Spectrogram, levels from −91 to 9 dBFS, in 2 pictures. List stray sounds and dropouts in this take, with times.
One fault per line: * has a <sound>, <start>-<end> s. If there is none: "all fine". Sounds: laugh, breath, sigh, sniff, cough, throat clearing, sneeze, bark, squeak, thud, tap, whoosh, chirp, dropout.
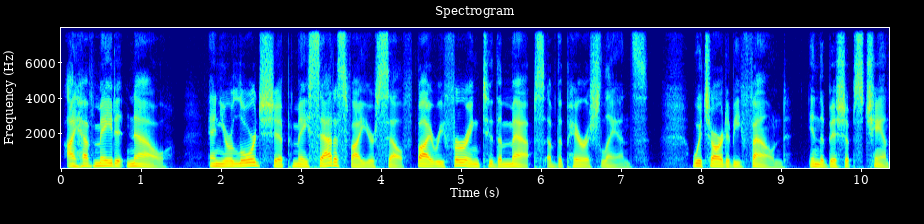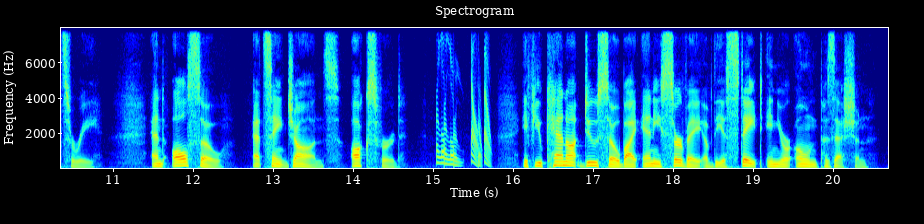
* has a chirp, 15.0-15.7 s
